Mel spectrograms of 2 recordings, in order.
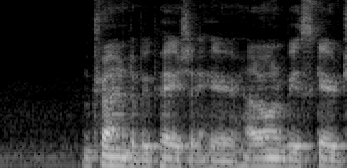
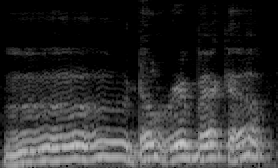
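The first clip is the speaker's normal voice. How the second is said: high pleading; 10 semitones higher, much slower than usual. Real, not acted. Pleading with chart.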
